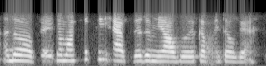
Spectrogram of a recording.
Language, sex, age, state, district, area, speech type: Manipuri, female, 30-45, Manipur, Senapati, rural, conversation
